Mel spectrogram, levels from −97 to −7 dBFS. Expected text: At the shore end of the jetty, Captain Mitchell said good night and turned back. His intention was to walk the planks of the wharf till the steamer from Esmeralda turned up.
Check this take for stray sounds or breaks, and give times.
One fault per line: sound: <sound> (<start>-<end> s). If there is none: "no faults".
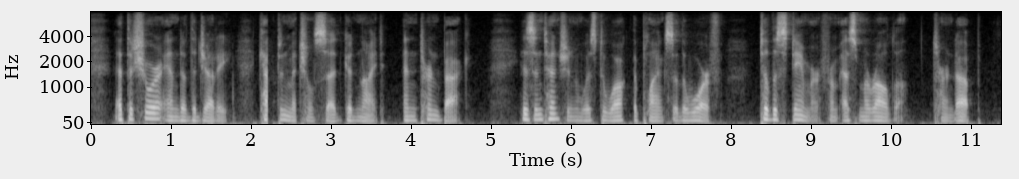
sound: dropout (2.2-2.3 s)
